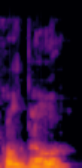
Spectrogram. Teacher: indica a sílaba tônica da palavra com som fechado da vogal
